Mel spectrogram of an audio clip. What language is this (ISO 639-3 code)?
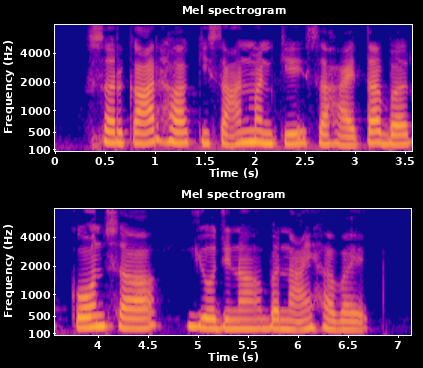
hne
